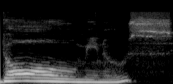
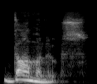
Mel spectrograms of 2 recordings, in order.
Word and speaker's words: dominus: The do or sorry the do is short as in dot. So it's not dominous. It's dominus.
